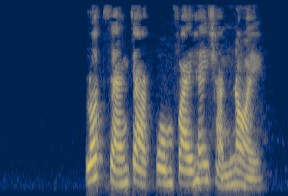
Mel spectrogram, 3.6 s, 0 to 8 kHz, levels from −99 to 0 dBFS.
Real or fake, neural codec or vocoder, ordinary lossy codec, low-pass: real; none; MP3, 64 kbps; 7.2 kHz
